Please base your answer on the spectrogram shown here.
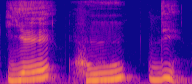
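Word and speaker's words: יהודי: Hu, ye, hu, di. Je ne prononce pas le you de la fin. Ye, hu, di.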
